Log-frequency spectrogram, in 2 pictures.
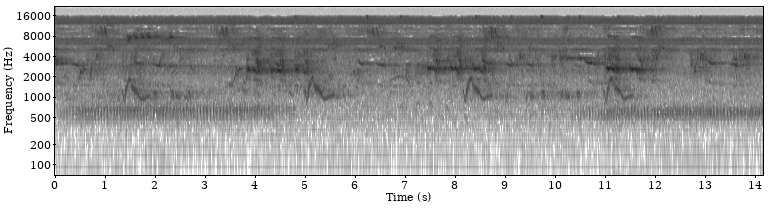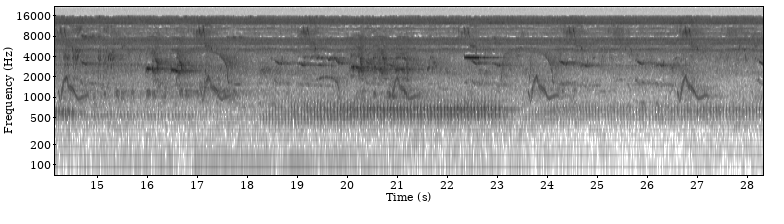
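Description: Bird calls: repeated short chirps and quick falling whistles, over a buzzy trill of a few seconds that starts and stops about four times.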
